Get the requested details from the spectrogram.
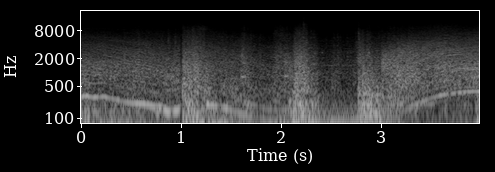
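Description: A car lands with heavy thuds.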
